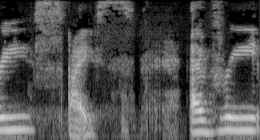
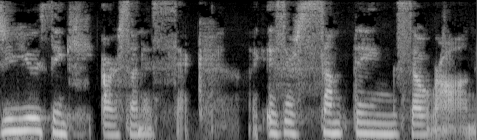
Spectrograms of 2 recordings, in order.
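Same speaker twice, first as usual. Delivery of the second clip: put-on whispered delivery. Retelling asking her husband in bed if their son is sick: imitating own whisper. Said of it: "I whispered it".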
